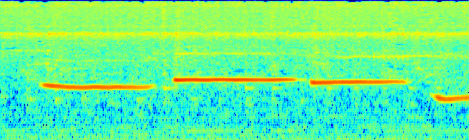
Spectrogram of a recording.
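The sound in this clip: A person whistling four clear, sustained notes with short gaps between them: the second note is the highest and the last is the lowest.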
